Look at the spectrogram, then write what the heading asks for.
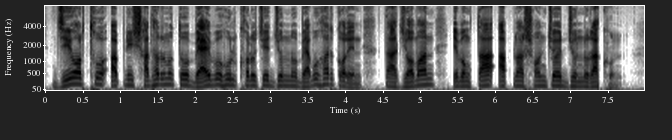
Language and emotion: Bengali, neutral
